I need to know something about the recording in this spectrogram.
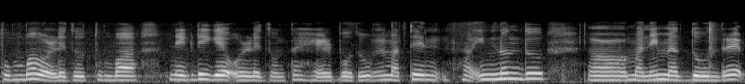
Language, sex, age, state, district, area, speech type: Kannada, female, 18-30, Karnataka, Tumkur, rural, spontaneous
